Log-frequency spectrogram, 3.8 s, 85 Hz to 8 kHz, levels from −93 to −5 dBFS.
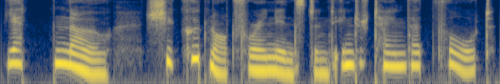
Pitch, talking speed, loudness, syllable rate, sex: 210 Hz, 175 wpm, -18 LUFS, 4.4 syllables/s, female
